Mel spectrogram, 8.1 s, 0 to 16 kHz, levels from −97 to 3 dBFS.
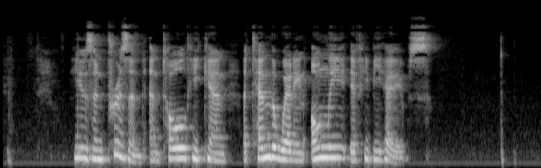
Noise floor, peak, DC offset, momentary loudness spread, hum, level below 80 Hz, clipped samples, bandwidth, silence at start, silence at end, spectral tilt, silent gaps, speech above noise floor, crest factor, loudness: -65 dBFS; -2 dBFS; under 0.1%; 12 LU; none; -62 dBFS; under 0.1%; 9.2 kHz; 0.1 s; 0.6 s; -5 dB/octave; none; 46 dB; 20 dB; -19 LUFS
